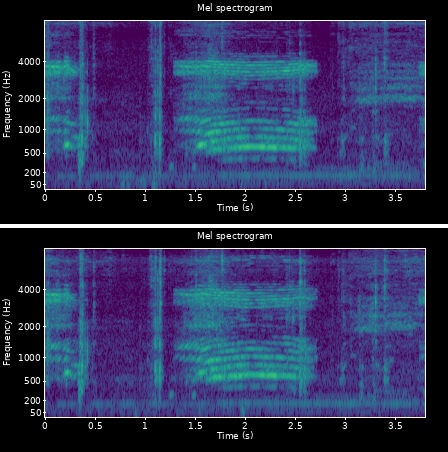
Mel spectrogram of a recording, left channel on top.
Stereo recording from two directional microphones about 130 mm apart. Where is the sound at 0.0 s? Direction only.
25° left (ahead or behind).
